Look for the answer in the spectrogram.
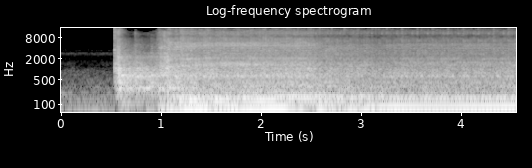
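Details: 1957 Ferguson 35 TVO tractor after ignition timing set and exhaust spitting sorted, mild evening: brief crank, then catches straight away into a steady, deep, low idle with no obvious spitting.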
